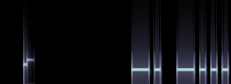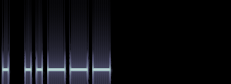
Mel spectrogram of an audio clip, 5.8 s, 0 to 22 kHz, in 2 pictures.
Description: Morse code, heard as a keyed tone, about 17 wpm, 700 Hz. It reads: N62
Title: Common Cut Numbers - 3-Digit 17wpm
